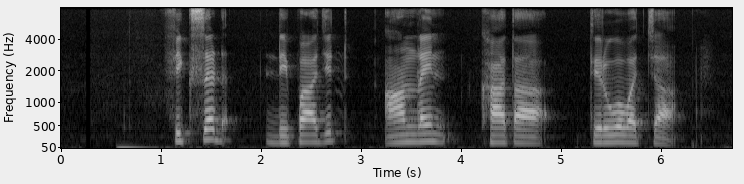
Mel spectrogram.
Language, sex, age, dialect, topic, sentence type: Telugu, male, 41-45, Central/Coastal, banking, question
